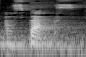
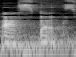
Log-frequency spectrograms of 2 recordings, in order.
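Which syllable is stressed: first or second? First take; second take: second; first. First: The stress is on the second syllable. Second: The stress is on the first syllable. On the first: The speaker calls it wrong. "rather than" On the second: The speaker calls it right. "we would place the stress on the first syllable"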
